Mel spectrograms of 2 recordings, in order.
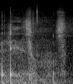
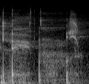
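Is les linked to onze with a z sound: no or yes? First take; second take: yes; no. First: The s of les links into onze. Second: Les and onze are said without linking. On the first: The speaker calls it wrong. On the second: The speaker calls it right. "on dit"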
